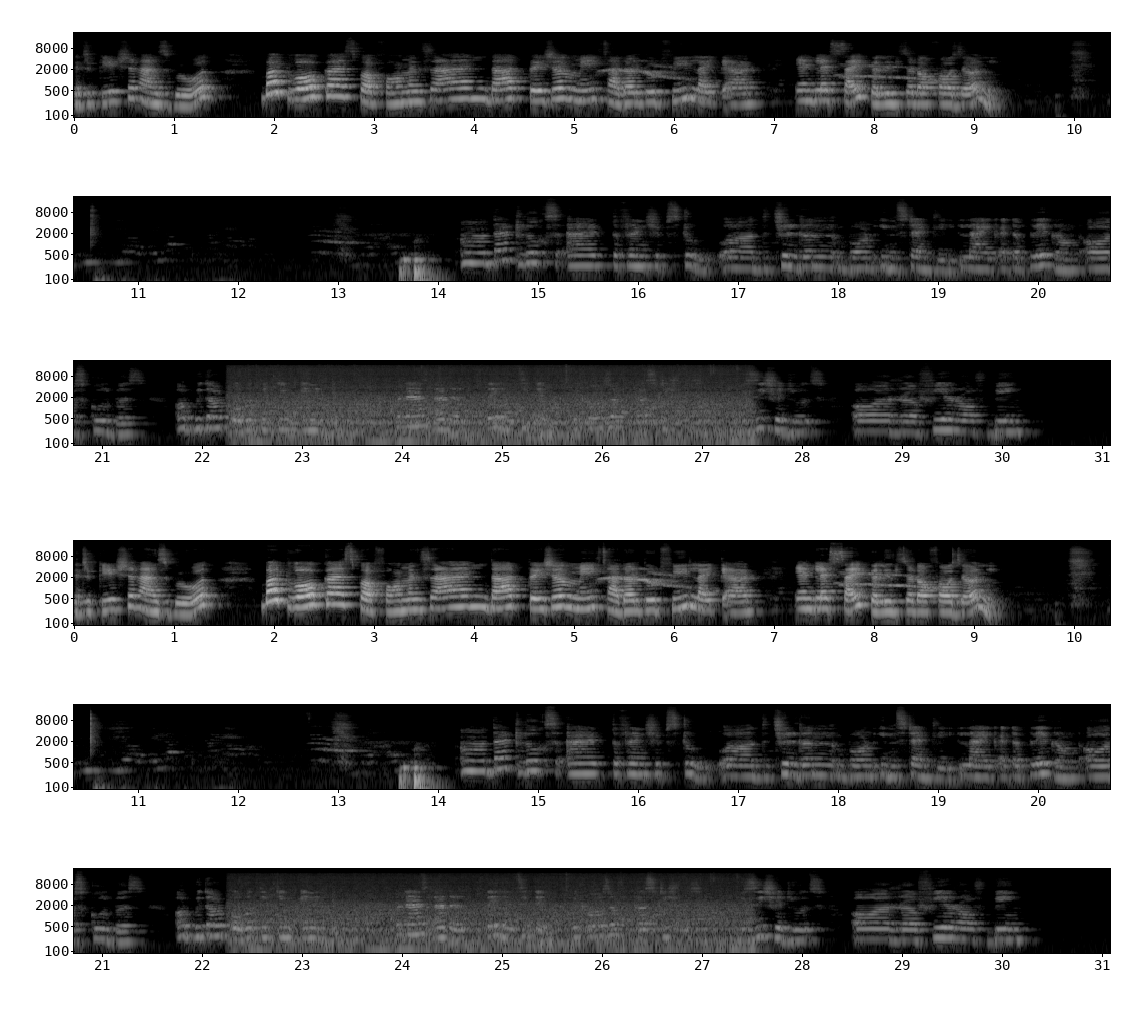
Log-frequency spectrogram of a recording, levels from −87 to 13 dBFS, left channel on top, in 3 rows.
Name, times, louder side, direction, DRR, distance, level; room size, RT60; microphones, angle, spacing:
voice 1, 0.0-1.4 1.9-6.8 7.2-9.2 10.0-10.1 10.5-10.6 12.9-13.2 13.6-13.9, right 5 dB, 70° right, 0.4 m, -30 dB
voice 2, 14.2-23.6 23.9-28.2 28.5-30.2, right 2 dB, 30° right, 1.2 m, -44 dB
sound 1, 22.2-27.5, left 2 dB, 10° left, 0.8 m, -45 dB
6.2 x 3.6 x 2.4 m
head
